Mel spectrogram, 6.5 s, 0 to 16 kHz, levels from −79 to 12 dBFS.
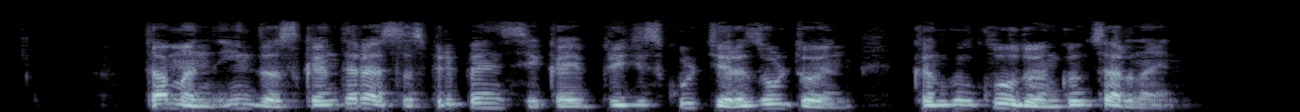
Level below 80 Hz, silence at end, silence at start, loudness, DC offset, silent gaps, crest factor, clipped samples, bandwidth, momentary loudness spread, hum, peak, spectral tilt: -60 dBFS; 0.65 s; 0.75 s; -17 LUFS; under 0.1%; none; 16 dB; under 0.1%; 7.8 kHz; 8 LU; none; -2 dBFS; -5.5 dB/octave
